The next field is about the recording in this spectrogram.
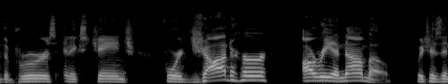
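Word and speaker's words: Jadher Areinamo: You really just stepped into that one because I did specifically ask around how to pronounce it, and I believe it is Jadher Arianamo.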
